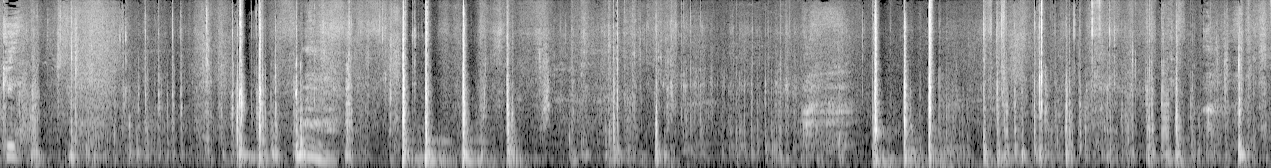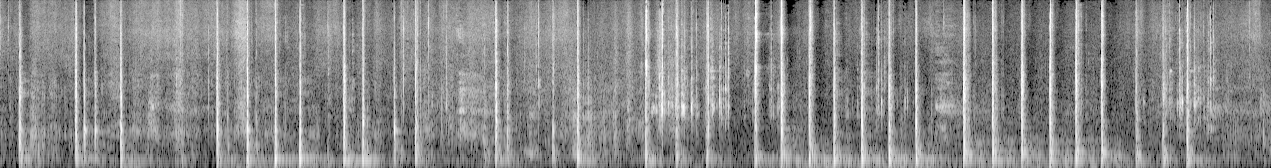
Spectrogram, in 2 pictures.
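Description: Plastic interior trim panel being worked into its tabs and clips by hand: irregular sharp clicks, knocks and taps of plastic against plastic and the car body, coming thick and fast in the last few seconds.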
